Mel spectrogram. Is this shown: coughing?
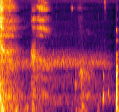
yes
